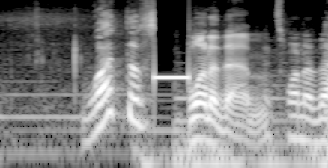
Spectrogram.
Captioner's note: beep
